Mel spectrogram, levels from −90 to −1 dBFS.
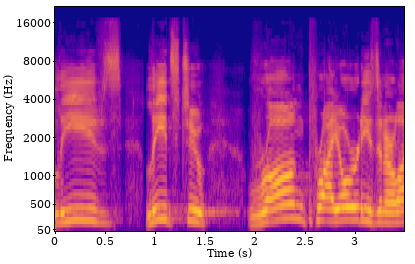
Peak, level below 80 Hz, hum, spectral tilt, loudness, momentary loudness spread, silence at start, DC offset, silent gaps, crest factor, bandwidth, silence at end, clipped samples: -4 dBFS; -74 dBFS; none; -3.5 dB/octave; -19 LUFS; 10 LU; 0 s; under 0.1%; none; 14 dB; 17 kHz; 0 s; under 0.1%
